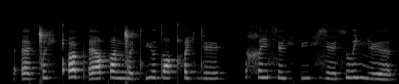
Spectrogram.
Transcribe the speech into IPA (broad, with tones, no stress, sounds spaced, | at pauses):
ʔ æ˨ ǀ ɵ˦ ç qʼ u˦ pʼ æ˨˦ q e˧ ŋ͡ǀ ɵ˨ tʼ y˦ ʊ̯ d ɑ˧ qʰ ɵ˦ ç d ø˧ | χ i˦ s ø˧ ç ʔ y˧ ç z ø˨ s u˦ ɪ̯ ɲ ø˨ ə̯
